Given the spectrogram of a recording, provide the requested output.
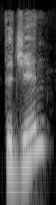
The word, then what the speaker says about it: Djinn: Is that correct? Am I pronouncing it right, Bruce Perky? The Djinn? – Yes.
